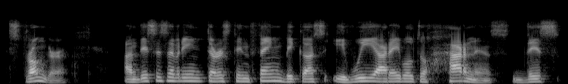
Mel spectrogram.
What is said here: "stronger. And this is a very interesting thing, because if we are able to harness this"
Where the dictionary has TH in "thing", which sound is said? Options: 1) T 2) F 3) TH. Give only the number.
3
